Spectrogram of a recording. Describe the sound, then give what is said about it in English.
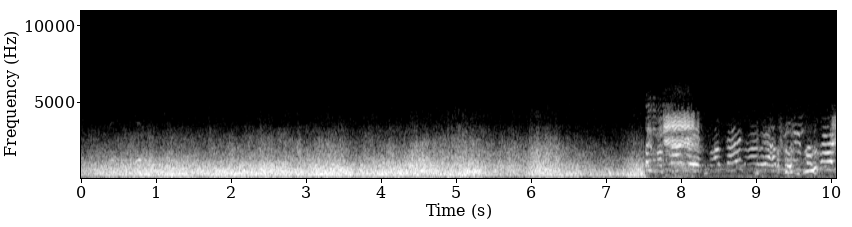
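Waves wash up on shore in a steady, broad rushing hiss that swells and recedes for several seconds, then cuts off abruptly into wavering, high-pitched vocal sounds. “Waves wash up around them.”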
